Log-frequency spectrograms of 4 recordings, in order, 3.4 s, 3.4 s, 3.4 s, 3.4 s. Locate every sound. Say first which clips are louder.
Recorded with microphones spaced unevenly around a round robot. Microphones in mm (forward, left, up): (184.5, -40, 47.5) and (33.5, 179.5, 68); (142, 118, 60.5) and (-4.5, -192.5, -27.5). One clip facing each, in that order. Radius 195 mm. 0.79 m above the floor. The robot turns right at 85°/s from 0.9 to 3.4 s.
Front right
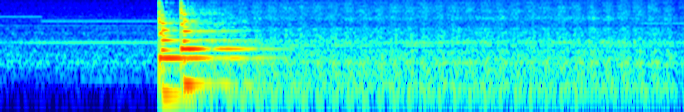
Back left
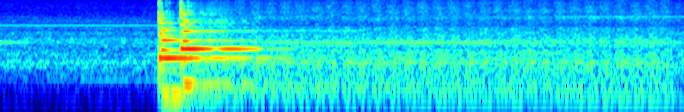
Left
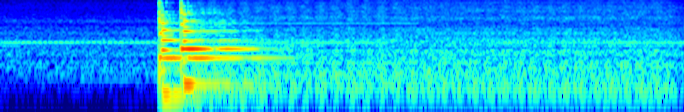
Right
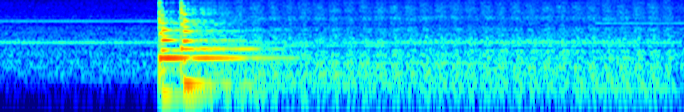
0.8 s an alarm: even, right 3 dB; 30° right, 1.5 m; by 1.3 s 5° left, 1.5 m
